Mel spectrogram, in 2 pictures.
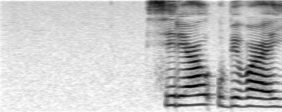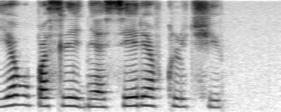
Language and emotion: Russian, neutral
